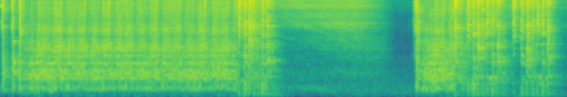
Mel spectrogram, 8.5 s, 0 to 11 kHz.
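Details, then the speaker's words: 1931 British Dodge Brothers UF-10 panel van engine, first start after restoration with no exhaust silencer and timing set by eye: very loud, ragged, uneven running that briefly dies then catches; rough running, timing probably not right. "Well, let's try that again. Whoa. Probably not quite right though."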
